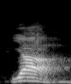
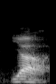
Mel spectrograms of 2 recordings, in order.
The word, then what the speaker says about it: Yah: And it'll be pronounced like a YAH. Yah, right?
